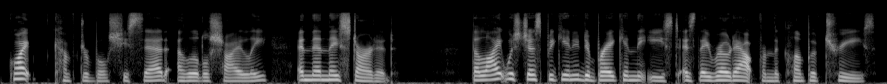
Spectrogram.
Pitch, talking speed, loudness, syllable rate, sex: 185 Hz, 205 wpm, -21 LUFS, 5.3 syllables/s, female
